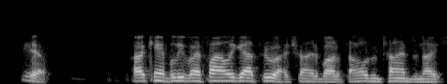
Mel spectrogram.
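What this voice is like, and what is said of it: Hoarse, worn-out voice. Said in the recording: “my voice is pretty well shot from doing the Joker impersonation.”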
